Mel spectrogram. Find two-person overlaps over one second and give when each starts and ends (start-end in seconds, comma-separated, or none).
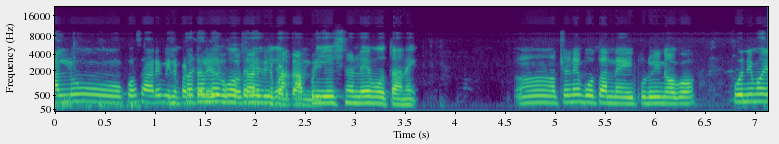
1.2-2.6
